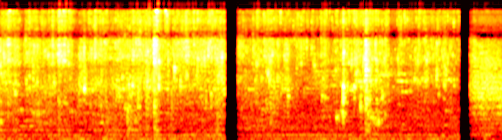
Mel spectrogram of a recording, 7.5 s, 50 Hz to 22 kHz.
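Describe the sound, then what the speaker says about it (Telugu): Tap water runs steadily into a sink while mutton is washed, with splashing and dripping over a continuous stream, broken by two brief gaps. "ఇదిగోండి మటన్ కడిగేస్తాను. శుభ్రంగా 4-5 సార్లు కడుక్కోవాలి మటను"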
